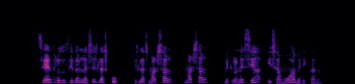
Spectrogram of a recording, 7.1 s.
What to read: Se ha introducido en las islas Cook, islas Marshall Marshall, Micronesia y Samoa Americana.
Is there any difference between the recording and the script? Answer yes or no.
no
